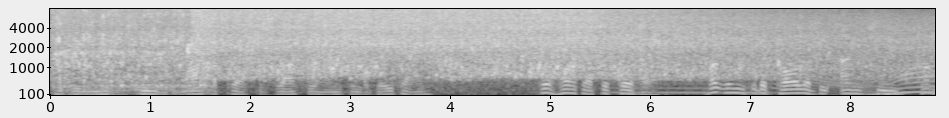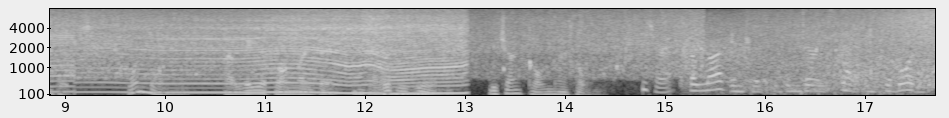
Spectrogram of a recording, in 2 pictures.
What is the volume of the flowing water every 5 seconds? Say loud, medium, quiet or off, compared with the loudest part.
loud, medium, quiet, medium.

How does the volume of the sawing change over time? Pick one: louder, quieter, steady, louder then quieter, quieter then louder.
louder.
